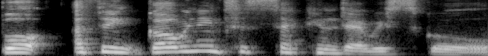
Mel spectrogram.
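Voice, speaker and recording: With a Birmingham accent, a woman speaks using lively intonation. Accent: Birmingham (Brummie) English. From Birmingham, England. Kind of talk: personal storytelling in conversation.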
